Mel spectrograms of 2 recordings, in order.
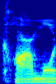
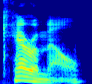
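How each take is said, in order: First: The word is said with two syllables. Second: The word is said with three syllables. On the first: "in North America it's pronounced caramel" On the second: "so the spelling is caramel"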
